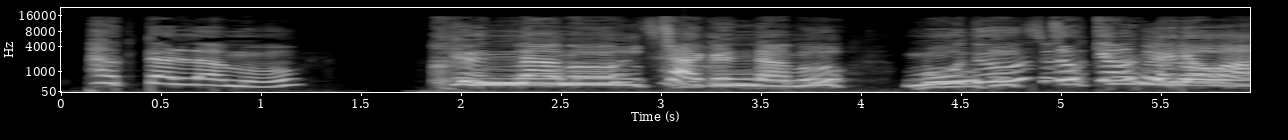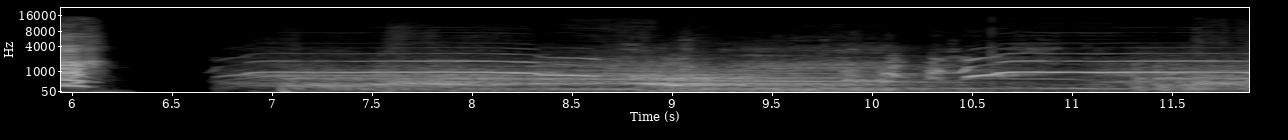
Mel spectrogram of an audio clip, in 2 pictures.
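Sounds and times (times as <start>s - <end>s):
speech: 0.2s - 6.2s
tiger roaring: 6.8s - 11.8s.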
